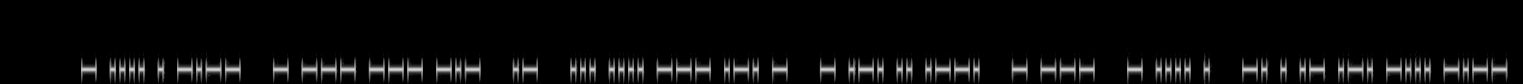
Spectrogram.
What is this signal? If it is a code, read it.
Morse code, heard as a keyed tone, about 25 wpm, 700 Hz. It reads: THEY TOOK A SHORT TRIP TO THE NEARBY
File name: practice / 25wpm / Difficult Sentences with Hints - 25wpm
